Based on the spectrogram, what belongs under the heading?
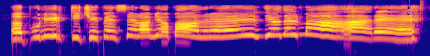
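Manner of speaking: high, loud, very slow curse; cursing giant. A narrator's reading. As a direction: drag out the threat like a furious giant. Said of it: "Polifemo ringhiò una maledizione".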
